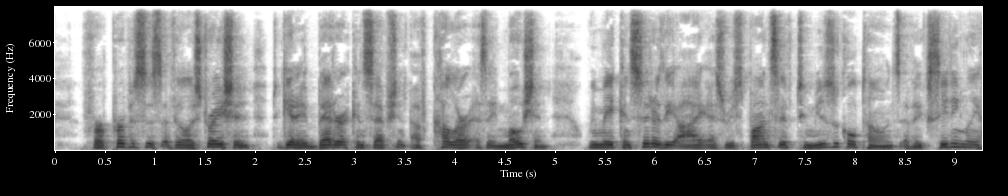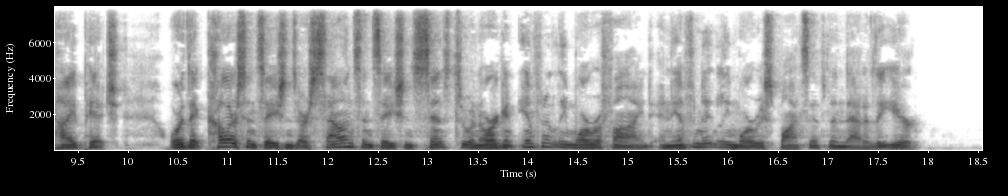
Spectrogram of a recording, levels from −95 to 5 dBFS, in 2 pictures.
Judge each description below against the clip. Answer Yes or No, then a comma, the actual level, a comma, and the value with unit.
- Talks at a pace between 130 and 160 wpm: No, average, 170 wpm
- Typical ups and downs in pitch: Yes, average, 4.0 semitones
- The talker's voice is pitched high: No, medium, 140 Hz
